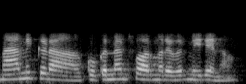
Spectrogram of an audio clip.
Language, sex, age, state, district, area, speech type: Telugu, female, 18-30, Telangana, Yadadri Bhuvanagiri, urban, conversation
